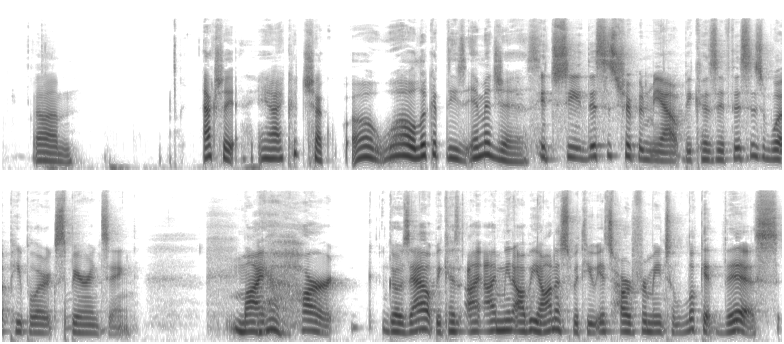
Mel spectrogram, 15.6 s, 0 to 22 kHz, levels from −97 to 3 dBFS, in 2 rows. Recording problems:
none

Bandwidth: 15 kHz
